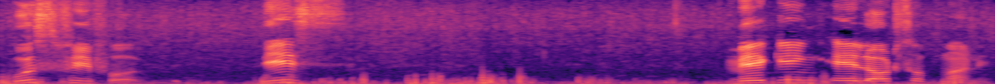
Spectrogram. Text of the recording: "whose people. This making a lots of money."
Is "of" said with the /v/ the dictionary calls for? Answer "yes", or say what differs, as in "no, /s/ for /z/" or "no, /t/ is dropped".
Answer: no, /p/ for /v/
